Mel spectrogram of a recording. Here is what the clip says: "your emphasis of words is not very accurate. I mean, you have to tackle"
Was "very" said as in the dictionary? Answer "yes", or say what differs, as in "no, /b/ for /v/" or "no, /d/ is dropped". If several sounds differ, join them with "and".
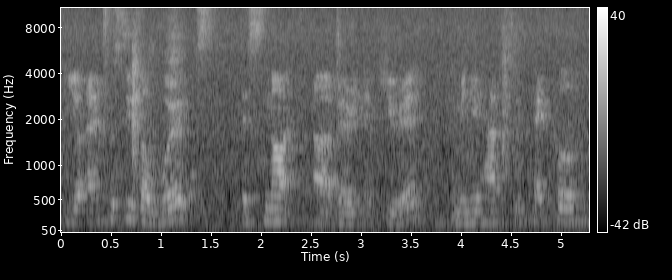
yes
